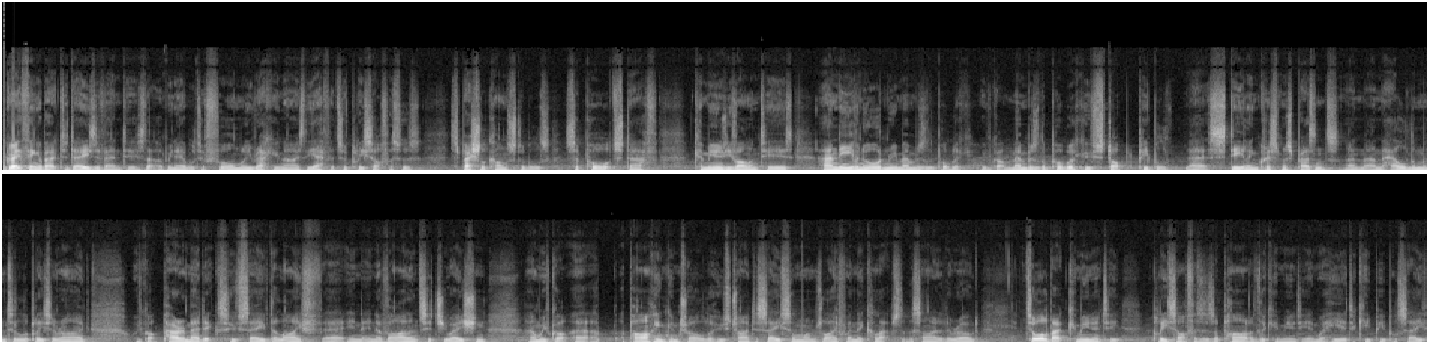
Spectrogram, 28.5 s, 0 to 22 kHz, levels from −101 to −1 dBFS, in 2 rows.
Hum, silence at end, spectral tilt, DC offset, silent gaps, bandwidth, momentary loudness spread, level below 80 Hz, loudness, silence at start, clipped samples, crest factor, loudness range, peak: none; 0 s; -6.5 dB/octave; under 0.1%; none; 13 kHz; 13 LU; -56 dBFS; -23 LUFS; 0 s; under 0.1%; 22 dB; 6 LU; 0 dBFS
